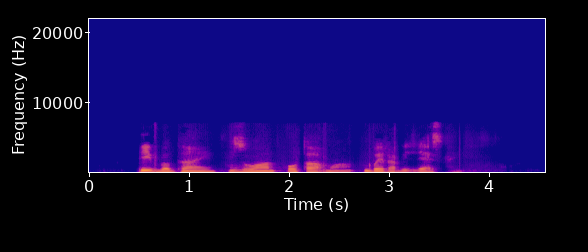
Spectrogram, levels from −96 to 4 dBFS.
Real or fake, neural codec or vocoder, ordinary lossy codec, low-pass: fake; codec, 16 kHz, 1 kbps, X-Codec, WavLM features, trained on Multilingual LibriSpeech; MP3, 48 kbps; 7.2 kHz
